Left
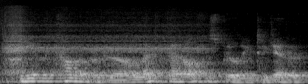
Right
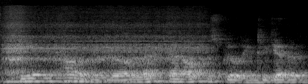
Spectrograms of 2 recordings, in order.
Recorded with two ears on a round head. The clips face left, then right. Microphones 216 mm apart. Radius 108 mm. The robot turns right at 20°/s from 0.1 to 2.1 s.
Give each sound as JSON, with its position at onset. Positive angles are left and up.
{"t": 0.2, "sound": "a man speaking", "azimuth_deg": 20, "distance_m": 2.0}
